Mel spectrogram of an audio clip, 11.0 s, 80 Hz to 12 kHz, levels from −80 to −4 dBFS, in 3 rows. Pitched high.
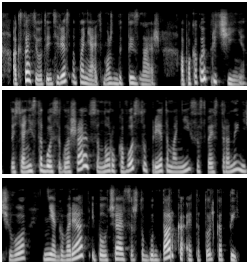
Yes: high, 200 Hz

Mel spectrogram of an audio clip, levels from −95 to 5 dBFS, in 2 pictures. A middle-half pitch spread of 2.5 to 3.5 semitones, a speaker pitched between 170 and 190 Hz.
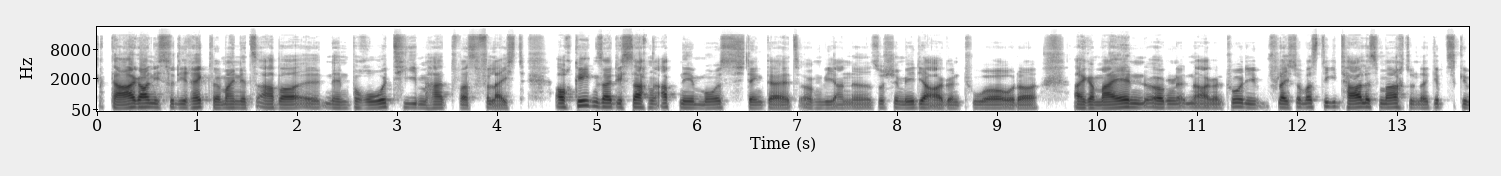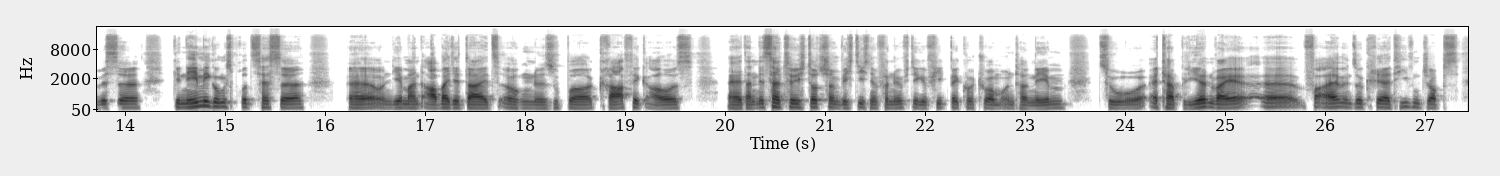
No: average, 2.9 semitones; low, 125 Hz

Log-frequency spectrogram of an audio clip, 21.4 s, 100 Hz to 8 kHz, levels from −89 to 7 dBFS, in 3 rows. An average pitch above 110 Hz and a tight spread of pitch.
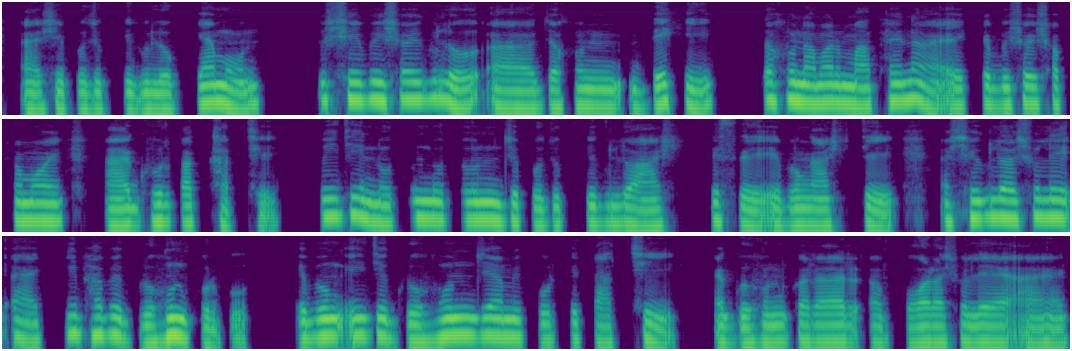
No: medium, 140 Hz; average, 4.5 semitones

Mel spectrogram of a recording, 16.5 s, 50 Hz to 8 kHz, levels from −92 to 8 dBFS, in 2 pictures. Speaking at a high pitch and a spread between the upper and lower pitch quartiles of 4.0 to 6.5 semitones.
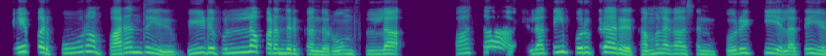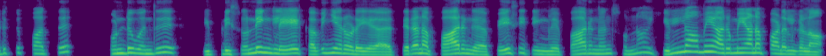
Yes: high, 215 Hz; average, 4.5 semitones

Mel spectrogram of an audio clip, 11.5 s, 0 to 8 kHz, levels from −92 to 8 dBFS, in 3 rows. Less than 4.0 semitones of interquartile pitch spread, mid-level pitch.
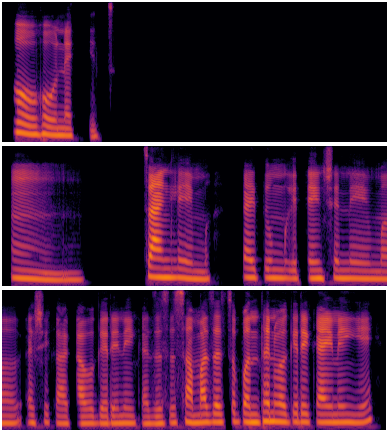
Yes: narrow, 2.4 semitones; medium, 170 Hz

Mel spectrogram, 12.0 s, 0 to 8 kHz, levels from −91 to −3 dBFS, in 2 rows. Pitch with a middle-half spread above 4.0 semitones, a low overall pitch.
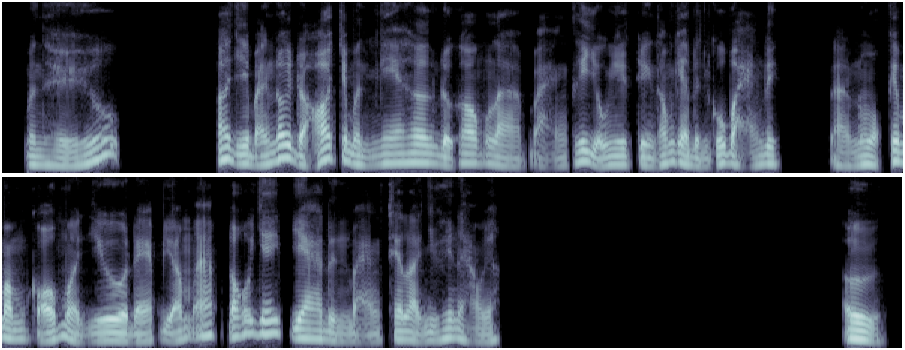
Yes: average, 4.6 semitones; low, 105 Hz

